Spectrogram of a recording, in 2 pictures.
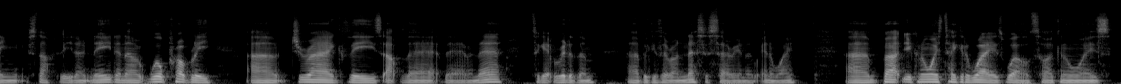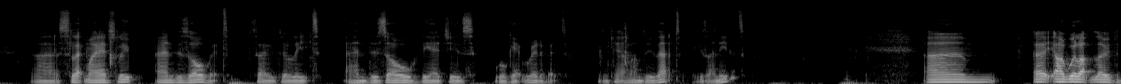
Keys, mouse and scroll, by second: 11.7 2, 12.1 alt+click, 14.2 Delete, 17.3 ctrl+z, 18.5-21.5 middle drag.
